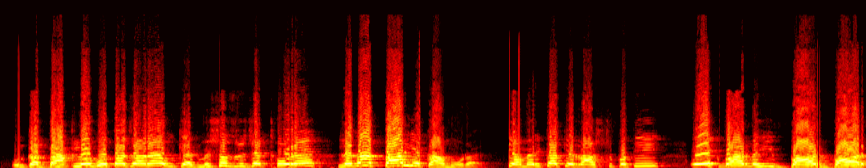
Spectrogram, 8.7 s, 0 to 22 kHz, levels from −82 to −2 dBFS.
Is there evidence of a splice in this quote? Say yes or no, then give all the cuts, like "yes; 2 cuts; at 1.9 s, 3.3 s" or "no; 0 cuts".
yes; 1 cut; at 5.0 s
